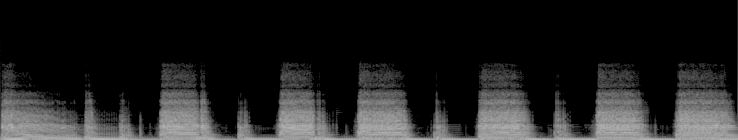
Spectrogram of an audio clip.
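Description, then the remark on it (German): A heavily distorted electric guitar plays a chugging riff through an amp, recorded with a straight, on-axis microphone, bright, with sustained power chords broken by short palm-muted stabs in a steady rhythm. “Wir hören einfach mal eben kurz erst nur das gerade an.”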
